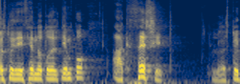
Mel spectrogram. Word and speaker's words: accésit: castellanizado en la ortografía por eso es accésit con dos tests pero con una sola s y con su tilde para que nos acordemos de que eso hay que pronunciarlo como palabra jana insisto y como forman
